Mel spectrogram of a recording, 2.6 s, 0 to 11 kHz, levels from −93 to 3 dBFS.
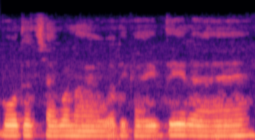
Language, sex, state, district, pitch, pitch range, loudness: Hindi, male, Haryana, Jhajjar, 120 Hz, 115-125 Hz, -16 LUFS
